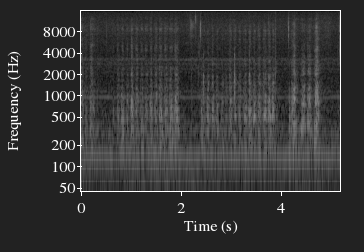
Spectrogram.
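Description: A black pen makes dense, repeated scratching strokes across a single thin white sheet of drawing paper lying flat on a dark board. The quick, dry scratches come in three bursts separated by short pauses, over a steady low hum.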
